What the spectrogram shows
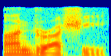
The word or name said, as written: Andrassy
